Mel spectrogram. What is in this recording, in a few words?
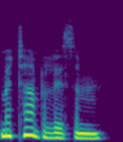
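"metabolism", English, British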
